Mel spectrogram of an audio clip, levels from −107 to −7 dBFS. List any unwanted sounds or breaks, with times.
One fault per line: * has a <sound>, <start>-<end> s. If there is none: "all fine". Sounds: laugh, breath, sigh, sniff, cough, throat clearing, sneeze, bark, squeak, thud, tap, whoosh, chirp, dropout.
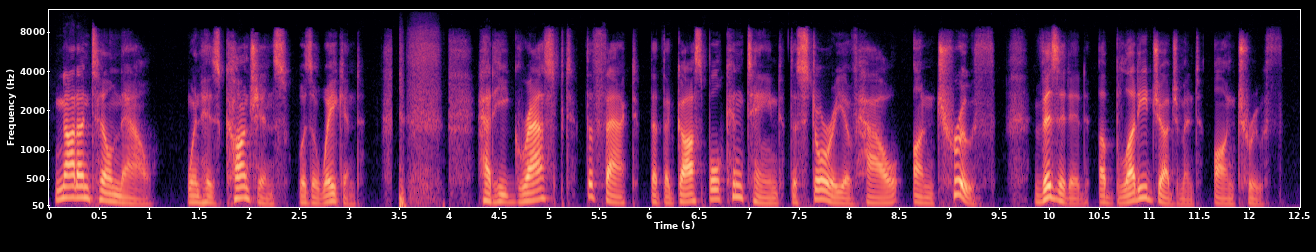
* has a breath, 3.5-4.0 s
